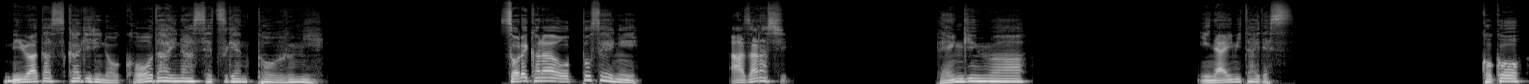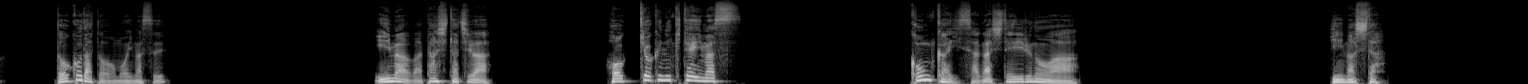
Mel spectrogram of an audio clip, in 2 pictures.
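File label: narration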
